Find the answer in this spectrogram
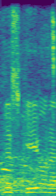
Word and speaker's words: Niskayuna: I hate to see my hometown name get butchered, but it is Niskayuna, and it's not New York City, Bruce.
